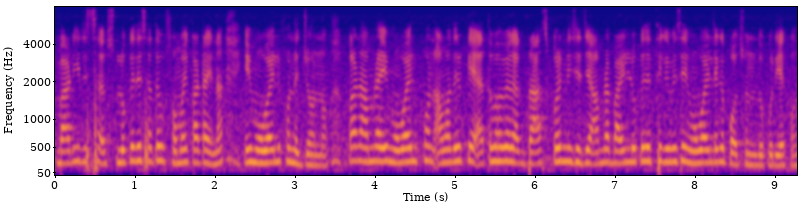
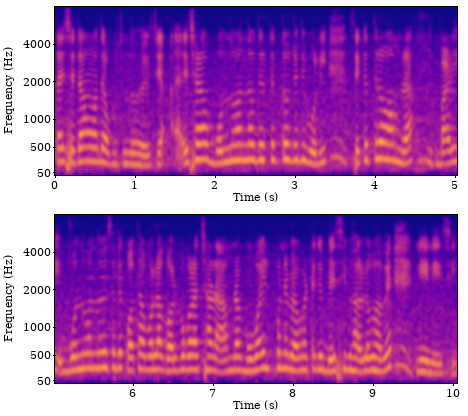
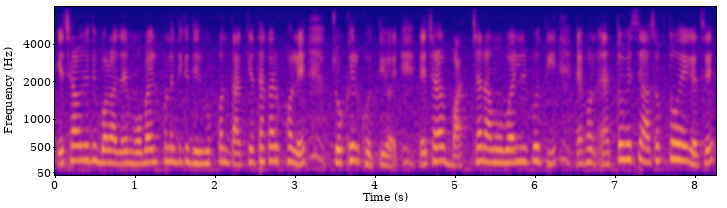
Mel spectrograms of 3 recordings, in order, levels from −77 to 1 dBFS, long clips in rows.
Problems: constant background noise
